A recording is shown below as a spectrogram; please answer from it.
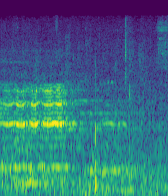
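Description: Voices singing a slow liturgical hymn with long held notes, over the scattered footsteps of a walking crowd.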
